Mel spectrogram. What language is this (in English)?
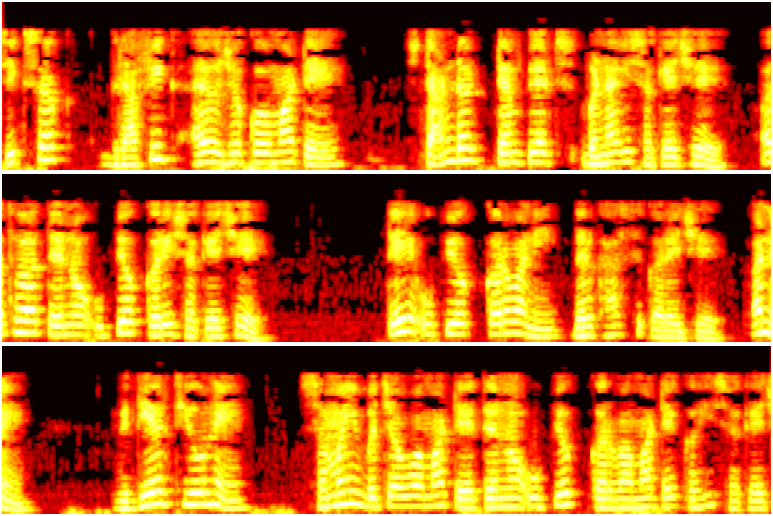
Gujarati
